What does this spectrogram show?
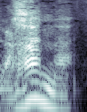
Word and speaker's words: La Ramaz: la Rama donc c'est la rame exactement ça s'écrit la Ramaz mais c'est le village de la rame en savoyard à RAM et euh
